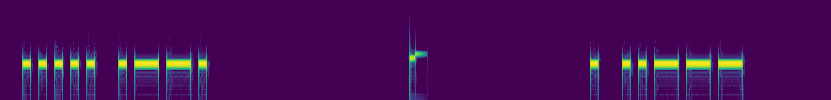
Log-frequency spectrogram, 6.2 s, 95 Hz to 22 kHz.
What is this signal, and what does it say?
Morse code, heard as a keyed tone, about 20 wpm, 700 Hz. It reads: 5 P E 2
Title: Single-Letter Single-Number 20wpm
